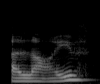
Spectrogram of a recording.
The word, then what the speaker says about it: alive: alive now so remember the opposite of dead is alive but it's pronounced in a very similar way to the adjective live all you have to do is put the uh in front alive okay so i'm hoping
